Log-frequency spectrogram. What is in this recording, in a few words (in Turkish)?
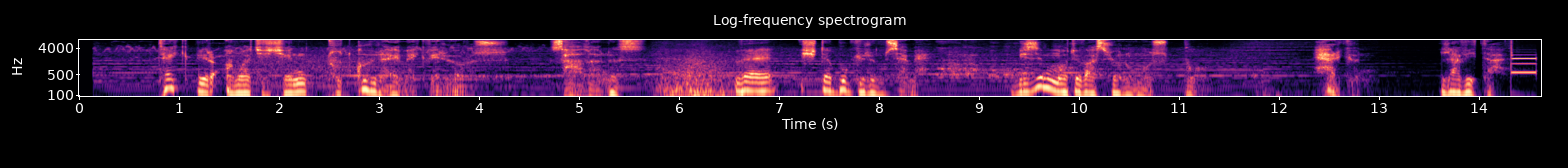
reklam karizmatik; lavita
